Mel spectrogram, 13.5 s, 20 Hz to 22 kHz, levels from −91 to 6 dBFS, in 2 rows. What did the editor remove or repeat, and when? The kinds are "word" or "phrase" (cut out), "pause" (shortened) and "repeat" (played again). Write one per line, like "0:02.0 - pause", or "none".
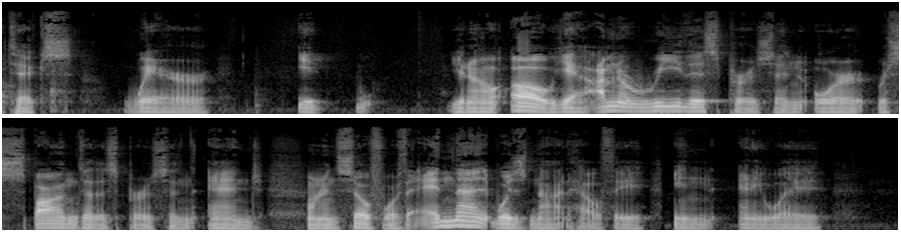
0:03.3 - word
0:09.0 - word
0:10.7 - word
0:11.7 - pause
